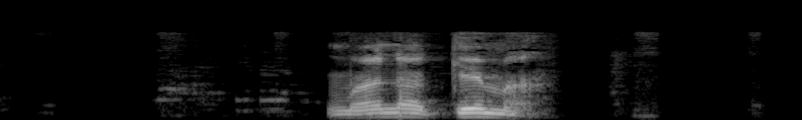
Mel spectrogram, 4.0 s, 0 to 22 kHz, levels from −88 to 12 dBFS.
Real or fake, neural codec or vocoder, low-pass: real; none; 7.2 kHz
